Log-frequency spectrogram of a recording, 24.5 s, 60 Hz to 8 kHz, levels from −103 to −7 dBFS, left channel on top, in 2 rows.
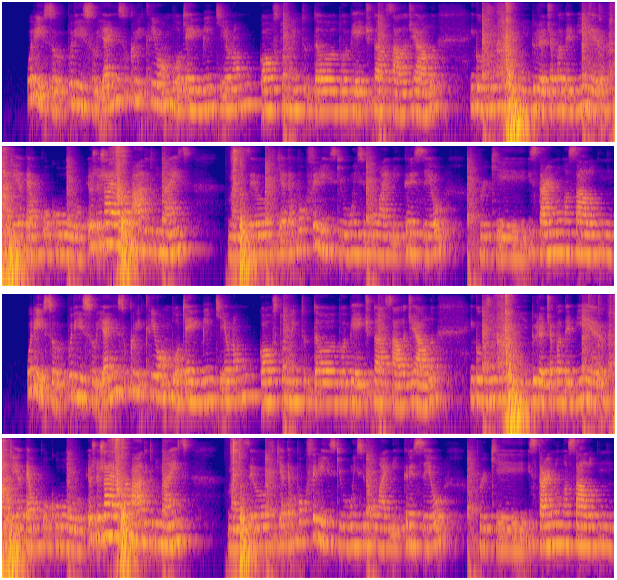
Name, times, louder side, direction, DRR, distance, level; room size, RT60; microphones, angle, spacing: voice 1, 0.5-15.8 16.8-21.0 21.8-24.4, right 1 dB, 40° right, 1 dB, 0.5 m, -32 dB
Hammer, 5.6-5.9 7.5-7.8 9.6-9.9 11.6-11.8 13.5-13.8 15.4-15.7 17.5-17.8 19.5-19.8 21.5-21.9, equal, 15° left, 0.4 m, -39 dB
sound 1, 9.7-10.3 11.7-12.5 14.4-14.7 16.7-17.2, right 1 dB, 80° right, 0.8 m, -26 dB
3.4 x 2.2 x 2.3 m, 0.85 s
head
